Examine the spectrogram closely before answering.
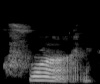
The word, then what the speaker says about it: chron: The letters that are left after separating the prefix and suffix are CHRON. I think that's pronounced cron.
